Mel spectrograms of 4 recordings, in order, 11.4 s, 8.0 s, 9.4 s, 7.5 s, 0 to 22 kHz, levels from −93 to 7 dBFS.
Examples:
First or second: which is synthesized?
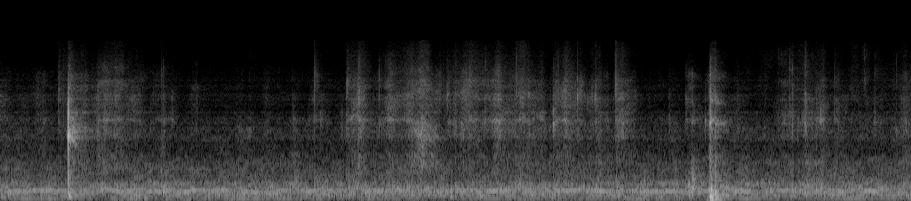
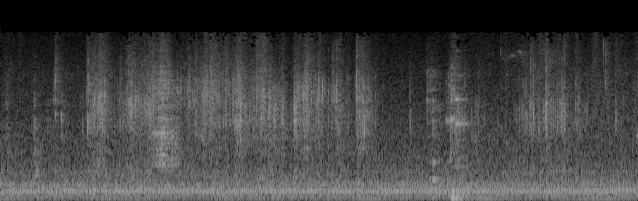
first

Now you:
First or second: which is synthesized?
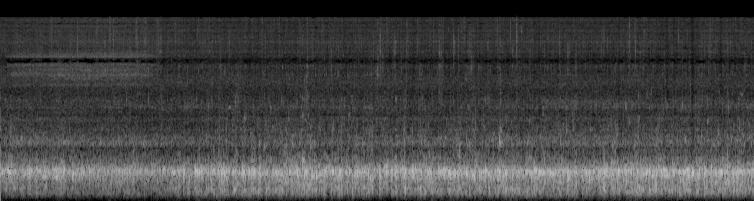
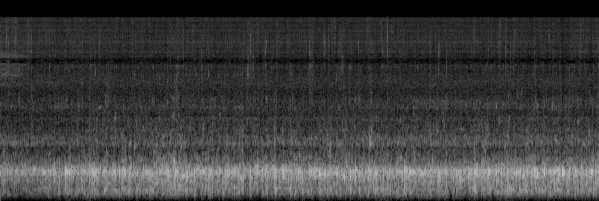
first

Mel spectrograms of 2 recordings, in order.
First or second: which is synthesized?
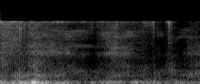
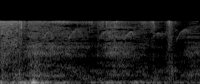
first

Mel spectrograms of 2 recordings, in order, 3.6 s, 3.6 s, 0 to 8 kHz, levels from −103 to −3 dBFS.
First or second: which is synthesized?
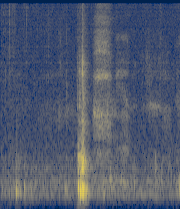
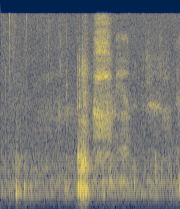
first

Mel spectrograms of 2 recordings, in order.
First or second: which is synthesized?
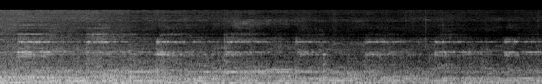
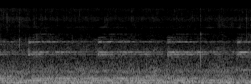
first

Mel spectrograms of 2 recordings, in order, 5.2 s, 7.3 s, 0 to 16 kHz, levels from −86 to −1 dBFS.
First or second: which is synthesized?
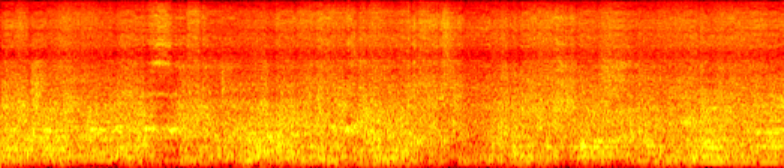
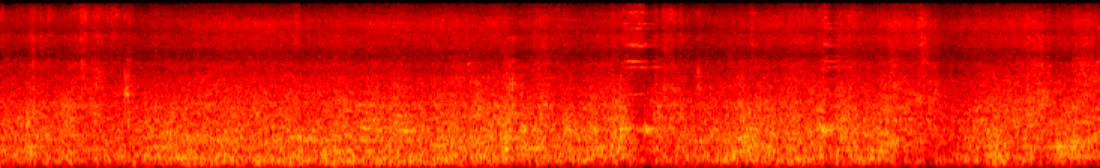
first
